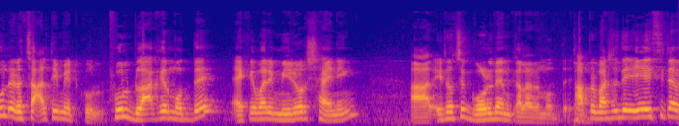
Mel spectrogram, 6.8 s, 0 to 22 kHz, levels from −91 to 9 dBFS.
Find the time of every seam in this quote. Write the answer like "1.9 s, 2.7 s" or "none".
1.0 s, 5.7 s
